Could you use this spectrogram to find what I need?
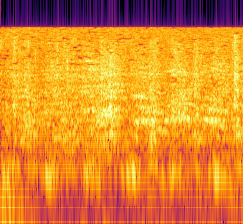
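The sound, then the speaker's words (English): A large crowd of football fans at Crozier Keystone stadium roars and cheers in a steady, dense wash of noise, sustained and fairly loud throughout with no clear breaks. “The crowd comes alive here at Crozier Keystone”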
